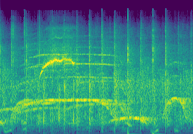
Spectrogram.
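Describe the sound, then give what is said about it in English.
Applause and cheering from a live audience at a show in downtown Westchester: scattered claps with a brief high whoop or whistle early on, moderately loud, fading slightly toward the end. “And it's a round of applause.”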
